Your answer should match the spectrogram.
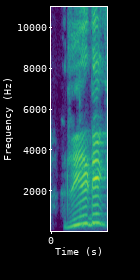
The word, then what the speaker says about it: read: First form में हम रीड बोलते हैं, सेकंड में रेड, थर्ड में रेड, स्पेलिंग सेम होती है।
